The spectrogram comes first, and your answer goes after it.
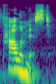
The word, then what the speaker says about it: columnist: Here we have column with a silent N, and when we add the suffix ist, it becomes columnist.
